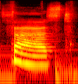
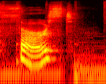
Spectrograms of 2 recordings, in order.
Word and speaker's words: first: „słowo”, czyli „word” /wɜːd/ lub /wɜ:rd/, „pierwszy” – „first” /fɜːst/ lub /fɜ:rst/, „dziewczyna” — „girl” /ɡɜːl/ lub /gɜ:rl/, „świat”, czyli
